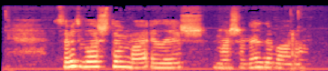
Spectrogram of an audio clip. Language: Western Mari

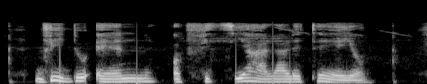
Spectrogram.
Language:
Esperanto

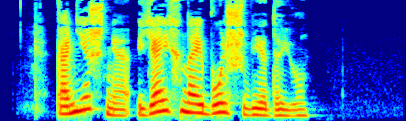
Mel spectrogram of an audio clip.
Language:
Belarusian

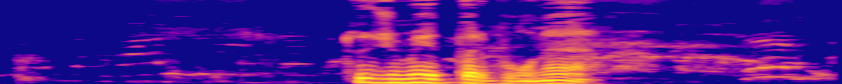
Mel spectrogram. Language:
Kalkoti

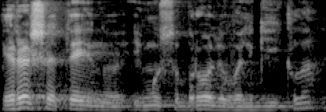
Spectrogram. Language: Lithuanian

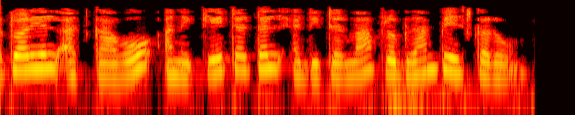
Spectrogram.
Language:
Gujarati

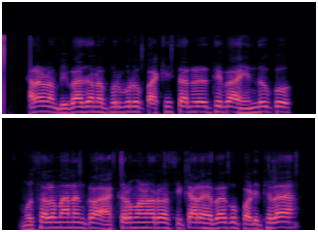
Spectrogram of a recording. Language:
Odia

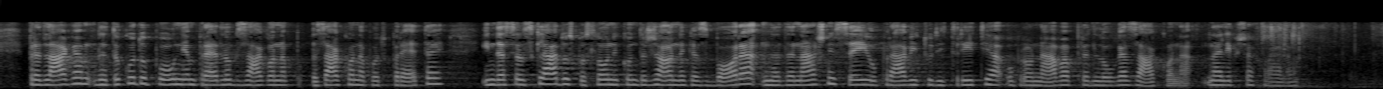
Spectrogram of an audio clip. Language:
Slovenian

